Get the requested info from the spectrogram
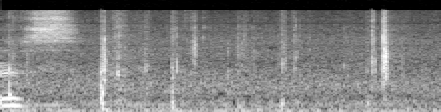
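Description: Footsteps going down a dirt trail and rough stone steps: a few soft taps and scuffs over low outdoor background noise.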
